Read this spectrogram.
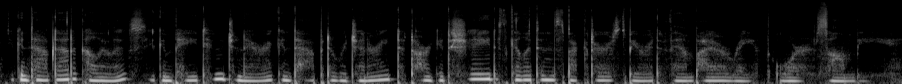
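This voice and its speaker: A woman speaks in a very breathy, hushed whisper with a soft, dark tone. She reads item by item in ASMR style, gentle and unhurried, keeping her voice on the low side. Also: dry recording. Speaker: ASMR video host. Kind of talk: soft-spoken ASMR, whispered card reading.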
